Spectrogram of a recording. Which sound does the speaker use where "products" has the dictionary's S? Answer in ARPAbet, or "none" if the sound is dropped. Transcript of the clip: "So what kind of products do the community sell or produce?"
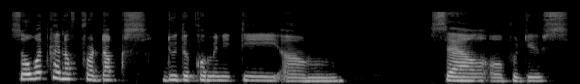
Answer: S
